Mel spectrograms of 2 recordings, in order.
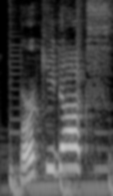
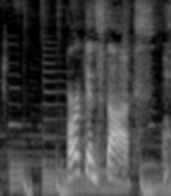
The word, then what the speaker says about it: Birkenstocks: Next, we have the Arizona Burkidox. Birkinox. I don't know how to say it. Birkenstocks. Birkenstocks, my brother.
